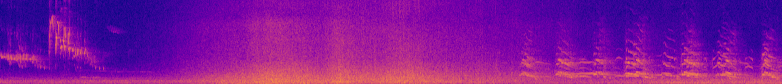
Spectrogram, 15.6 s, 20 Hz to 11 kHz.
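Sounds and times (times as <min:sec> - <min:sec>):
seabird calls over the waves: 0:00.0 - 0:02.6, 0:10.3 - 0:15.6
wind on the Belgian coast: 0:00.0 - 0:15.6
surf washing in on the Belgian coast: 0:03.2 - 0:11.2.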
